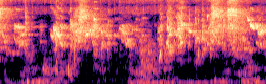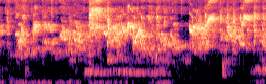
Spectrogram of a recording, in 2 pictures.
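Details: A budgerigar chorus of happy pet birds: bright, raspy chirps and warbling phrases tumble over one another, broken by a short steady tone and faint low knocks.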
